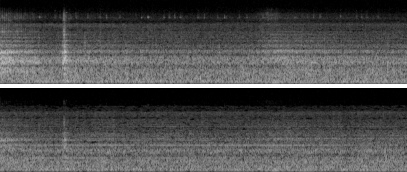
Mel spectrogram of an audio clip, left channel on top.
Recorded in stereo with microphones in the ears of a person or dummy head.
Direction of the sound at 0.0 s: 40° left (ahead or behind).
